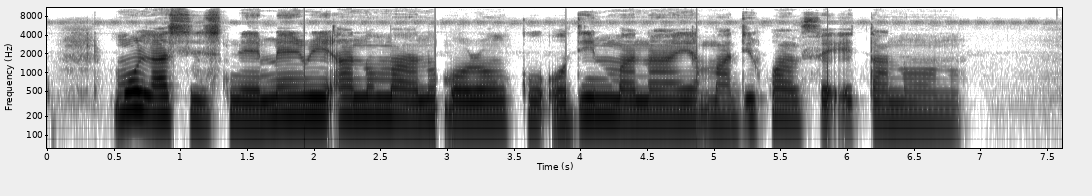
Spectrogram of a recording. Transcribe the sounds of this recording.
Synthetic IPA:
mʊ˦la˦si˨sne˨me˦n̩˦ɾi˦ʔa˦nʊ˦ma˨a˨nʊ˦k͡pɔ˨ɾɔ˨ŋ̩˦kʊ˦ʔɔ˨dɪ˦m̩˦ma˨na˦ja˦ma˨dɪ˦kʷa˦ɱ̩˨fe˦ʔɪ˦ta˨nɔ˦nʊ˦

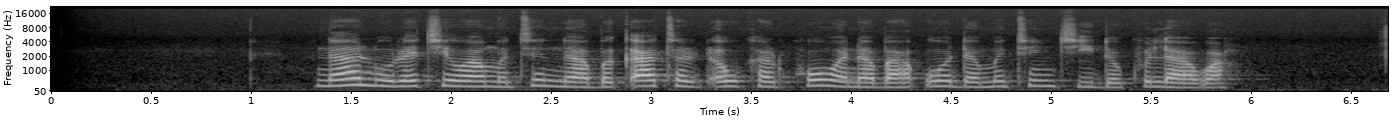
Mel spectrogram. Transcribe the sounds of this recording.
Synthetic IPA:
na˦luː˨ɽa˦t͡ʃeː˦˨waː˨mʊ˨tʊ˦˨mna˨bʊ˨kʼaː˦tɐ˨rɗa˦wkʰɐ˨rkʷʰoː˦wɐ˨ne˨baː˨kʷʼoː˦da˨mʊ˦tʊ˦nt͡ʃiː˨da˨kʷʊ˦laː˨waː˦

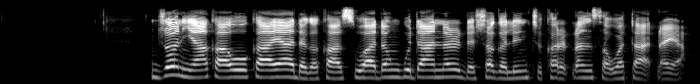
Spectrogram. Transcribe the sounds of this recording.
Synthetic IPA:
d͡ʒɔ˦˨njaː˦kaː˦woː˦kaː˦jaː˦dɐ˨ɡa˨kaː˨sʊ˦waː˦dɔ˦ŋɡʷʊ˦daː˦nɐ˦rda˨ʃɐ˦ɡɐ˨lɪ˦nt͡ʃɪ˨kɐ˦rɗɐ˦nsa˨wɐ˦taː˨ɗɐ˦ja˦ʔ

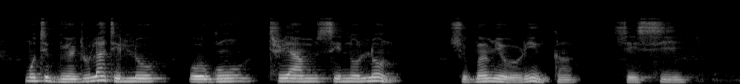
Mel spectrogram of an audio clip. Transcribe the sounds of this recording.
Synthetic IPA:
mo˧ti˧ɡ͡bĩ˨ã˨d͡ʒu˨˦la˦˨ti˧lo˧ | o˨ɡũ˦tɾi˦a˦˧msi˧nõ˦lo˦˨n˨ | ʃu˨ɡ͡bɔ̃˨˦mĩ˧o˨ɾ̃ĩ˨˦ŋ̩˨kã˧ | ʃe˧˦si˦

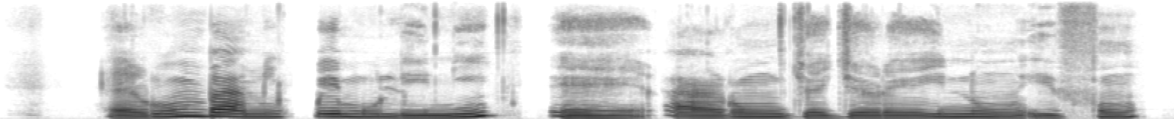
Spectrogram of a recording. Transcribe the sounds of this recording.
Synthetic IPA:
ɛ˨ɾũ˨˦m̩˦ba˦˨mĩ˧˦k͡pe˦mo˧le˨nĩ˨˦ | ɛ˨a˨ɾũ˧d͡ʒɛ˨d͡ʒɛ˨ɾɛ˨i˦nũː˦i˧fũ˦

